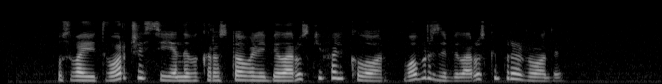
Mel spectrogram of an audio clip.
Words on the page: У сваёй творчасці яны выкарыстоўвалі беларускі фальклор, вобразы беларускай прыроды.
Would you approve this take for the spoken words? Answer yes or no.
yes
